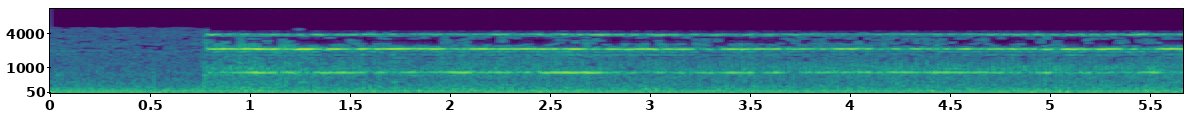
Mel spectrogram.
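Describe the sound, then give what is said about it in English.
A voice, a Navy lieutenant performing in a talent contest, imitates a radio alarm clock starting up in the morning: a short burst of static-like hiss gives way to a steady, high, buzzing electronic tone that holds unbroken for several seconds. “in an imitation of a radio alarm clock starting up in the morning.”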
